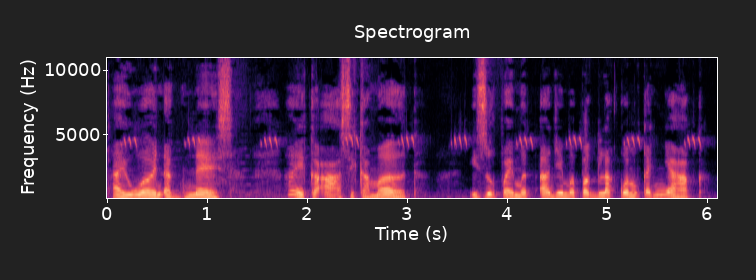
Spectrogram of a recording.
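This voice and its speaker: A woman's voice: fairly low pitch, slow, over music. A woman playing a kind older village auntie in an Ilocano radio drama, sympathetic and motherly, with an Ilocano accent.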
